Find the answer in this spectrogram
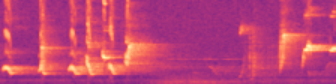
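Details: Mimicking lyrebird of Australian forests producing repeated sharp chirps in quick bursts, a sustained thin whistle, then higher whistled notes near the end; faint background hum.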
